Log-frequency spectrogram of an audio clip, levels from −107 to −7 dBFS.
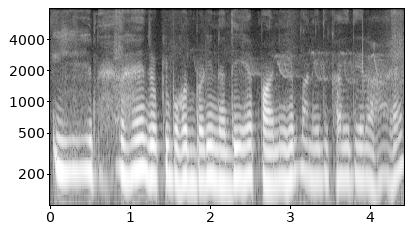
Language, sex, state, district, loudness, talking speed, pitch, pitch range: Hindi, female, Delhi, New Delhi, -14 LUFS, 205 wpm, 185 Hz, 180-200 Hz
